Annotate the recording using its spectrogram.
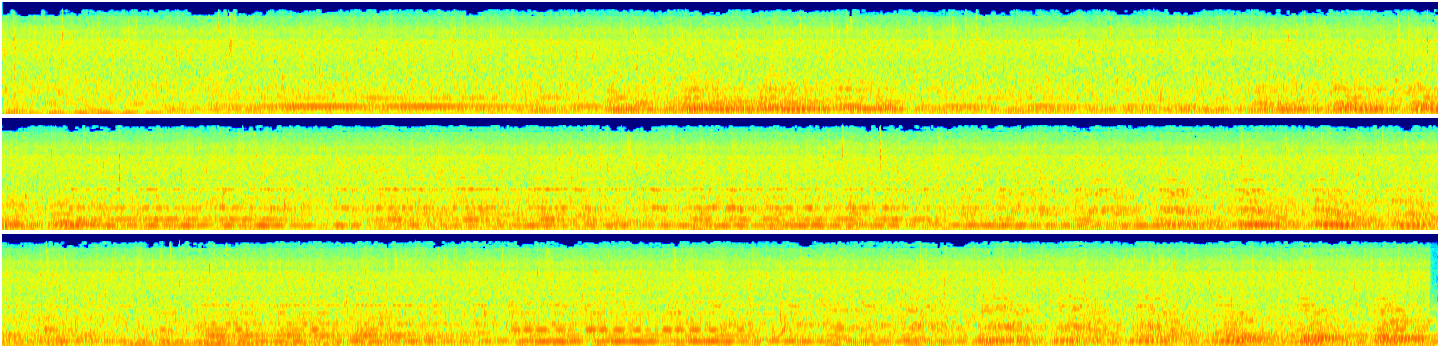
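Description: Steady rain falling, mixed with a slow, relaxing classical melody; the music grows fuller about ten seconds in.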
